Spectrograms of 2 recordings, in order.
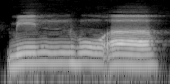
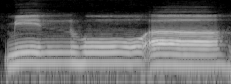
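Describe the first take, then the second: First: The final vowel is cut short quickly. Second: The final vowel is drawn out long. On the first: The speaker calls it right. "Dia kena cepat ya" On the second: The speaker calls it wrong. "jadi jadi hu tu dah dengar macam dua harakat"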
